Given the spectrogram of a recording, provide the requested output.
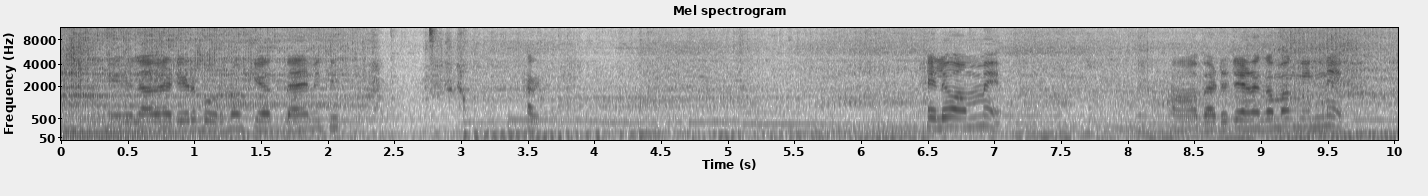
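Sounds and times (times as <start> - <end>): auto-rickshaw engine running: 0.0 - 10.0
low road rumble: 0.0 - 10.0.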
